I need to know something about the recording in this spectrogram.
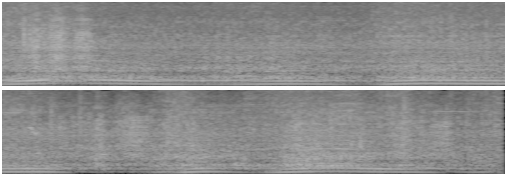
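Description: An off-road buggy engine idles low and revs in bursts.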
